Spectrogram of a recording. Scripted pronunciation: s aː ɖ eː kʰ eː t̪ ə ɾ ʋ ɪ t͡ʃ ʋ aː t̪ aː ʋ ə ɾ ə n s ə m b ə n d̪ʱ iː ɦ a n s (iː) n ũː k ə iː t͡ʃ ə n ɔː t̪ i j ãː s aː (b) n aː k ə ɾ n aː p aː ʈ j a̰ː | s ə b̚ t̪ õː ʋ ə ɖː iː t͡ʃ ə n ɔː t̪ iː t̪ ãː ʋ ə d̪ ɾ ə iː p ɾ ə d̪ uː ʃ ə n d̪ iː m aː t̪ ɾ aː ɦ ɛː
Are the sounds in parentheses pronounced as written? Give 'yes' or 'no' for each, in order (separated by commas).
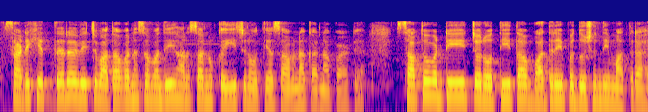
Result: no, no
